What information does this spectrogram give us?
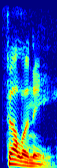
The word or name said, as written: felony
